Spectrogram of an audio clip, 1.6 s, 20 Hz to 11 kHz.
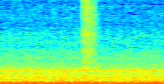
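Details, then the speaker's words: Big truck at about 1000 rpm idle on a 20°F winter morning, air brake system frozen, only 70 psi building: sharp hiss bursts once over steady idle as the compressor relief valve spits because the air line is still clogged. "hear that that's spitting out the um relief valve on the compressor so the air is still clogged"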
